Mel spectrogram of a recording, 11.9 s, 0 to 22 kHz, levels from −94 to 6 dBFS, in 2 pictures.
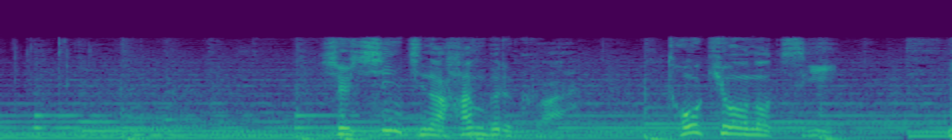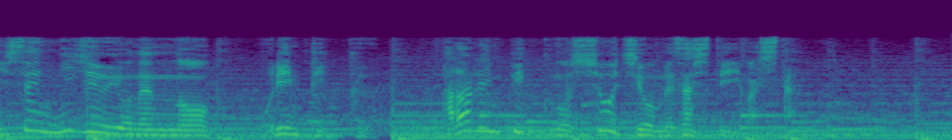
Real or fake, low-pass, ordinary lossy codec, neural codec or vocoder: real; 7.2 kHz; Opus, 32 kbps; none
